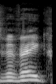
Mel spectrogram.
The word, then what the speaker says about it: Vivek: So yeah, that's Vivek, rhymes with cake.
